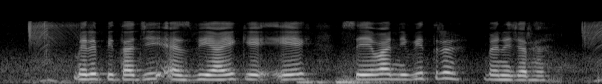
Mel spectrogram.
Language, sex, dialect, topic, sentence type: Hindi, female, Kanauji Braj Bhasha, banking, statement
